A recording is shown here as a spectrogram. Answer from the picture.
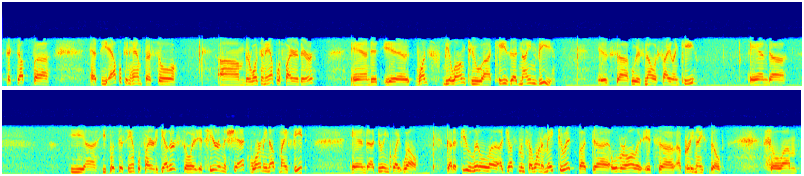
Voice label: Kenwood TS-430 & Homebrew 4-400 Amp; Forestville, Wi.

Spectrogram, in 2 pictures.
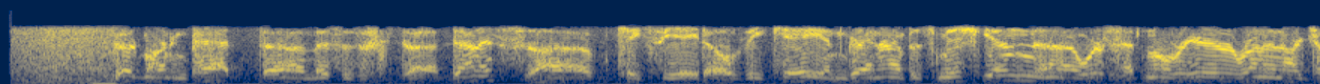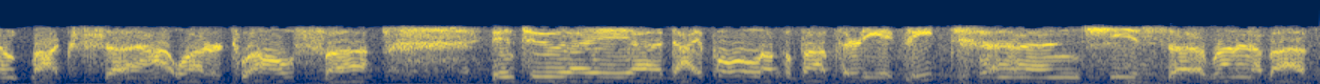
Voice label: Heathkit HW-12; Grand Rapids, Mi.

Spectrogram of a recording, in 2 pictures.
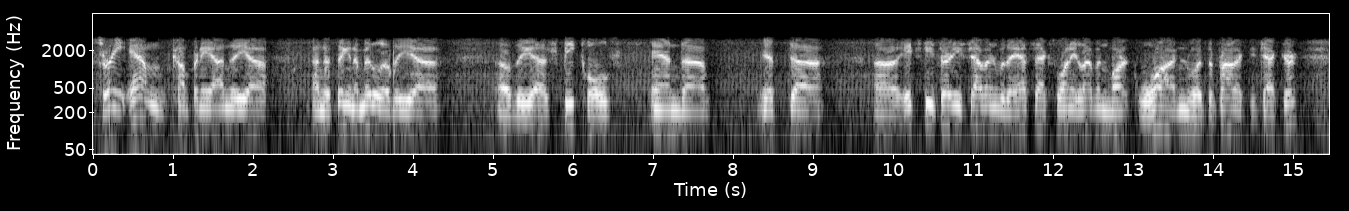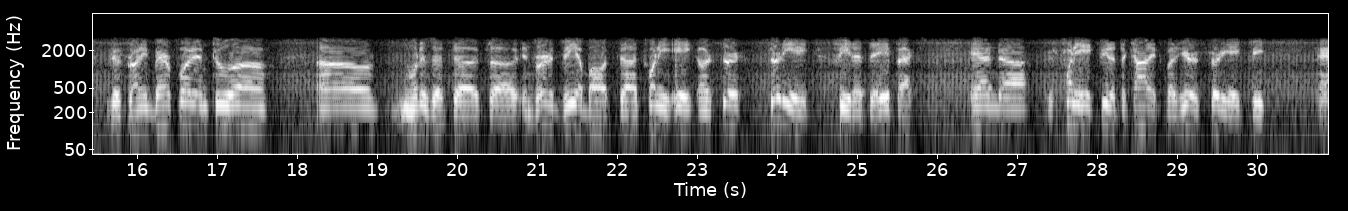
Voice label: Halli HT-37 SX-111 MK-1 & Shure 250C Mic; Manitowoc, Wi.

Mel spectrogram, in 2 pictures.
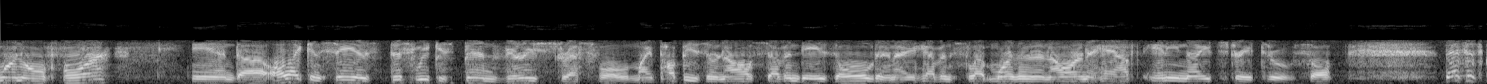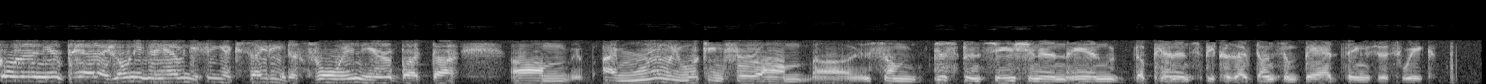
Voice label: Yaesu FT-101ZD D-104 Mic & Homebrew 811 Amp; Hustisford, Wi.

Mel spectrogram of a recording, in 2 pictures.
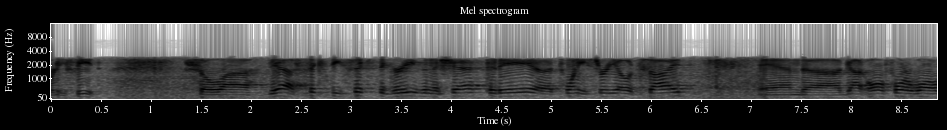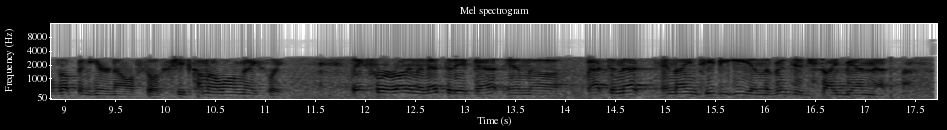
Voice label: Yaesu FT-101E Silver Eagle D-104 Mic; Forestville, Wi.

